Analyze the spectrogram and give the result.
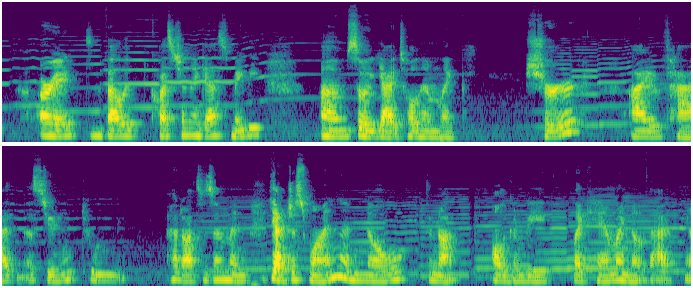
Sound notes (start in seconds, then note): none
